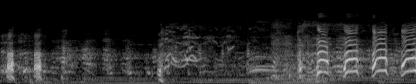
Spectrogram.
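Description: People laughing: scattered chuckles in the first second, then a quick run of short, high-pitched laughs from about two and a half seconds in, over soft background music.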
